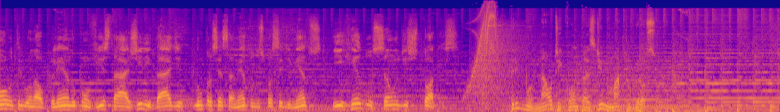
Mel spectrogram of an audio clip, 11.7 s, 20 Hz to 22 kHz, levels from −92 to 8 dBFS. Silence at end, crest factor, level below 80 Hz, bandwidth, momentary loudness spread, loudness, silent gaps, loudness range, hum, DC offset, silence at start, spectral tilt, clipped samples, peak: 0 s; 14 dB; -34 dBFS; 16.5 kHz; 7 LU; -18 LUFS; none; 2 LU; none; under 0.1%; 0 s; -5 dB/octave; under 0.1%; -4 dBFS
